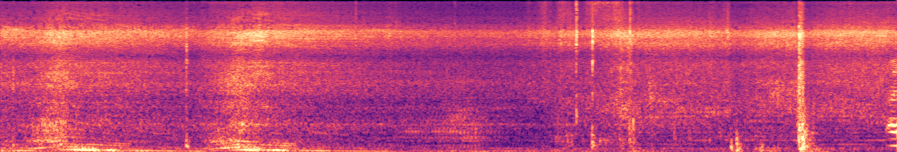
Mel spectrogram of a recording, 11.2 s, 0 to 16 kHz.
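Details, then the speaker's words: 2015 Ford Expedition petrol V6 after new spark plugs for P0306 cylinder 6 misfire: blips twice and settles to a smooth, even idle with normal light ticking, no stumble, shake or misfire. "حتى المحرك يا دوب تسمع صوت التكتكة أو السكسكة حقت المحرك طبيعية طبعا جدا، وما في لا نفضة ولا تفتفة ولا في أي اهتزاز،"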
